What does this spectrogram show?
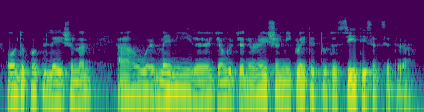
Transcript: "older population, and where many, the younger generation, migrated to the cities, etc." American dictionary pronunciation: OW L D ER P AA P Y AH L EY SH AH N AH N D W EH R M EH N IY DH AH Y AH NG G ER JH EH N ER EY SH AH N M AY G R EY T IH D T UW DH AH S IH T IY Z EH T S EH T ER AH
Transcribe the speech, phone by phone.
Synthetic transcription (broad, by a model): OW L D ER P AA P Y AH L EY SH AH N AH N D W EH R M EH N IY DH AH Y AH NG G ER JH EH N ER EY SH AH N M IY G R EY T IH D T UW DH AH S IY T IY S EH T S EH T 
